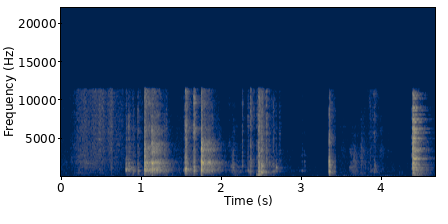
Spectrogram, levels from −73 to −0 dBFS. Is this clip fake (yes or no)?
no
